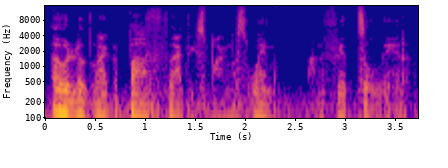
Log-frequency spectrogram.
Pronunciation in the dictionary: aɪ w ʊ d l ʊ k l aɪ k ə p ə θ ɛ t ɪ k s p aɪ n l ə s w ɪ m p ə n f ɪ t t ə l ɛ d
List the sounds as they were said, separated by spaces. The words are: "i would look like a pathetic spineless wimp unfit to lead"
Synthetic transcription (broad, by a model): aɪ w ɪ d l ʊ k l aɪ k ə b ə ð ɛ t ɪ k s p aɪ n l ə s w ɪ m ə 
